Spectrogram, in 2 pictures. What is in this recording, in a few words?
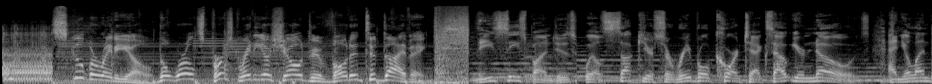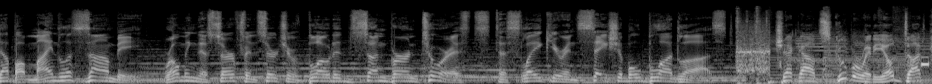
Promo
